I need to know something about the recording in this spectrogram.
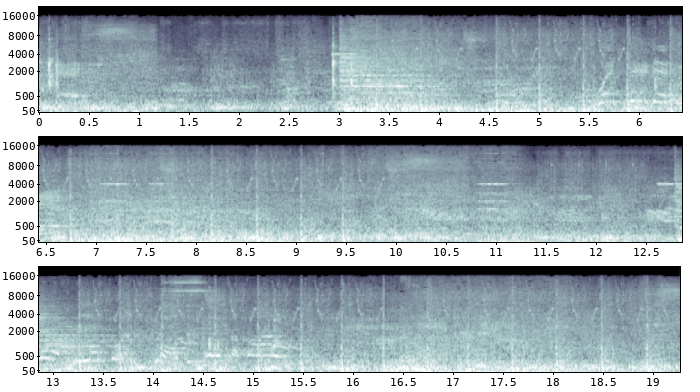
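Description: A rotating machine gun fires in a rapid, rattling stream.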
